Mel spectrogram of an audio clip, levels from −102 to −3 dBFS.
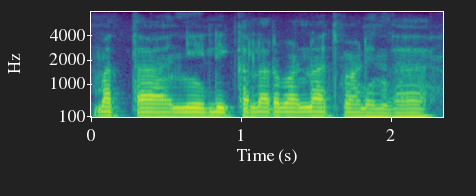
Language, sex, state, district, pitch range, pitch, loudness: Kannada, male, Karnataka, Bidar, 110-120 Hz, 115 Hz, -16 LUFS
